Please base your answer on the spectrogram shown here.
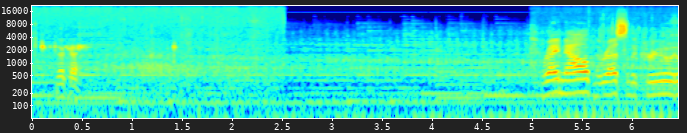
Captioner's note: helicopter whirring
